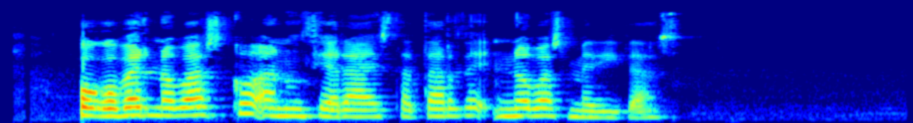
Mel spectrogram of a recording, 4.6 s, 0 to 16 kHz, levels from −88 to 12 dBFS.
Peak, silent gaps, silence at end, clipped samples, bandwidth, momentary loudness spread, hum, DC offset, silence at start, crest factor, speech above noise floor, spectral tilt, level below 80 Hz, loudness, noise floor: 0 dBFS; none; 1.2 s; under 0.1%; 11 kHz; 15 LU; none; under 0.1%; 0.4 s; 22 dB; 48 dB; -5 dB/octave; -78 dBFS; -21 LUFS; -69 dBFS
